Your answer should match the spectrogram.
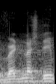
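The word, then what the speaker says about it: Wednesday: भाई ये साइलेंट है जैसे वेडनेसडे में वेडनेसडे हम लोग कहते हैं तो दी साइलेंट होता है एडजेक्टिव में के साइलेंट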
